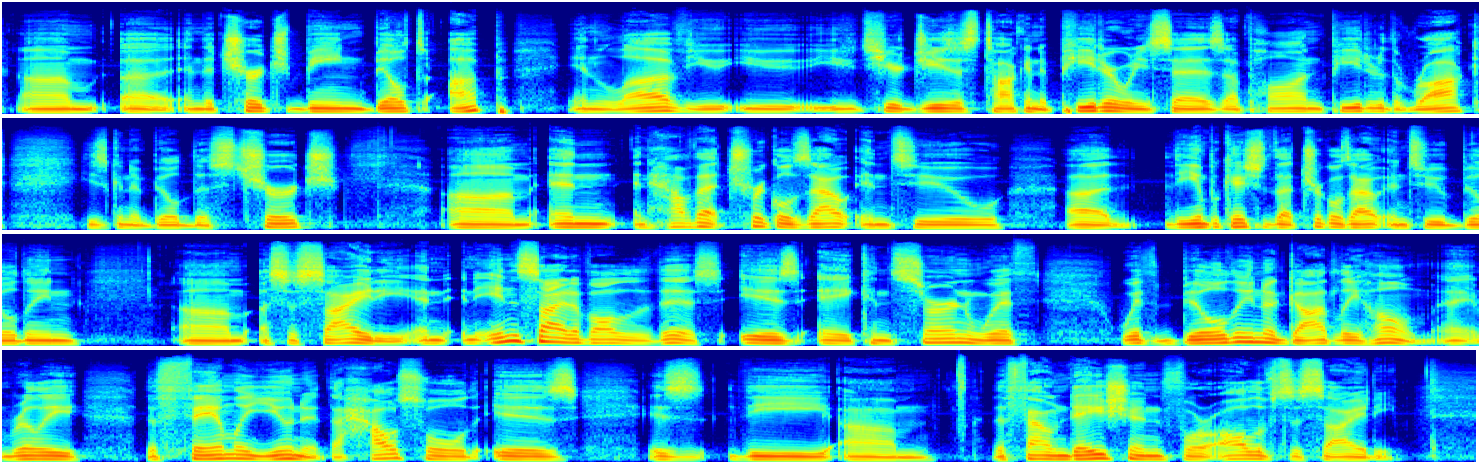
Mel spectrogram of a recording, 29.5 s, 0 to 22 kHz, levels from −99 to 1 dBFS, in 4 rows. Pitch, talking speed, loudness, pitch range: 110 Hz, 170 wpm, -23 LUFS, 100-120 Hz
